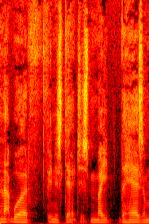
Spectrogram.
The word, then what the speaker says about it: Finisterre: Finisterre is good. Yeah, I mean, there's the Spanish. The Spanish have another pronunciation, but that's how we say it in English.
